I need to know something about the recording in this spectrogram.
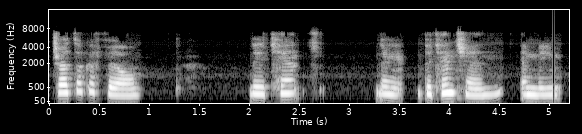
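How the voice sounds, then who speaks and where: A woman reading fan fiction aloud as an amateur, in a halting way, often stumbling and repeating phrases. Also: high voice, dark tone, no room sound, highs cut off.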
